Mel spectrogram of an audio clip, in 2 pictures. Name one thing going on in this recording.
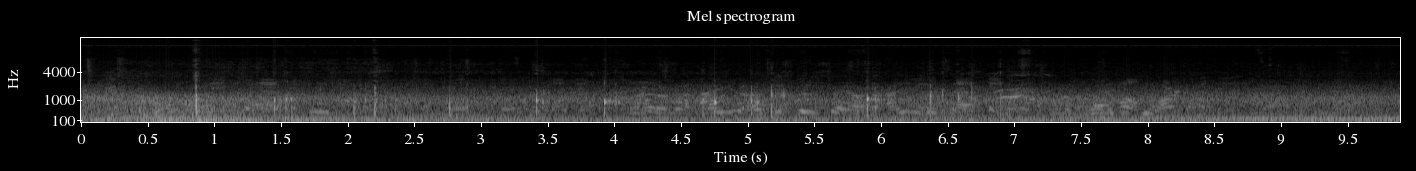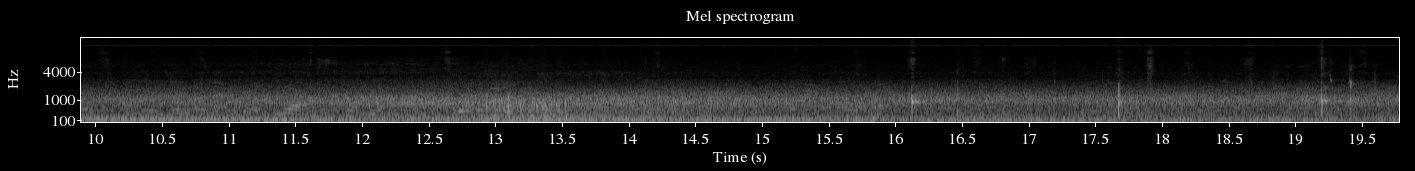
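Paddles pop sharply against a plastic ball.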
